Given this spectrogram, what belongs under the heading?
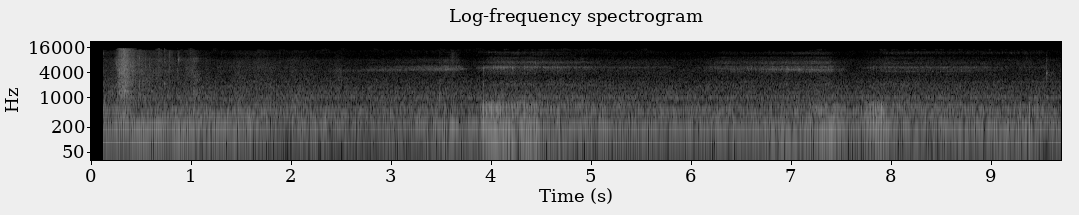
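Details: A person's light snoring: soft snorting breaths over a steady hum and a faint high whistle in the room.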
